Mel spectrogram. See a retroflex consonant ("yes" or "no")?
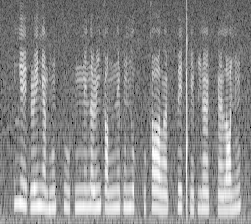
yes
